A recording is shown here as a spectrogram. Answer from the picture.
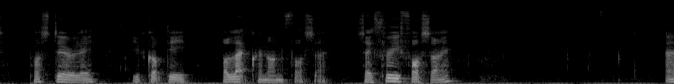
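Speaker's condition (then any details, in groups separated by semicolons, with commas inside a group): No condition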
